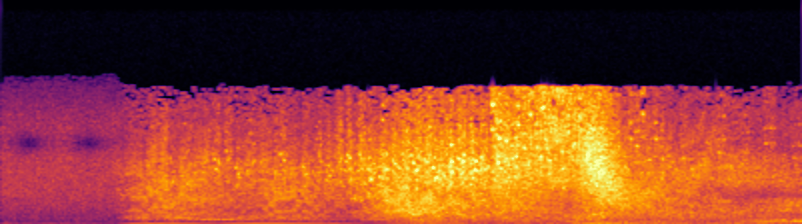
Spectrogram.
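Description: A magical burst of sound swells and roars.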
